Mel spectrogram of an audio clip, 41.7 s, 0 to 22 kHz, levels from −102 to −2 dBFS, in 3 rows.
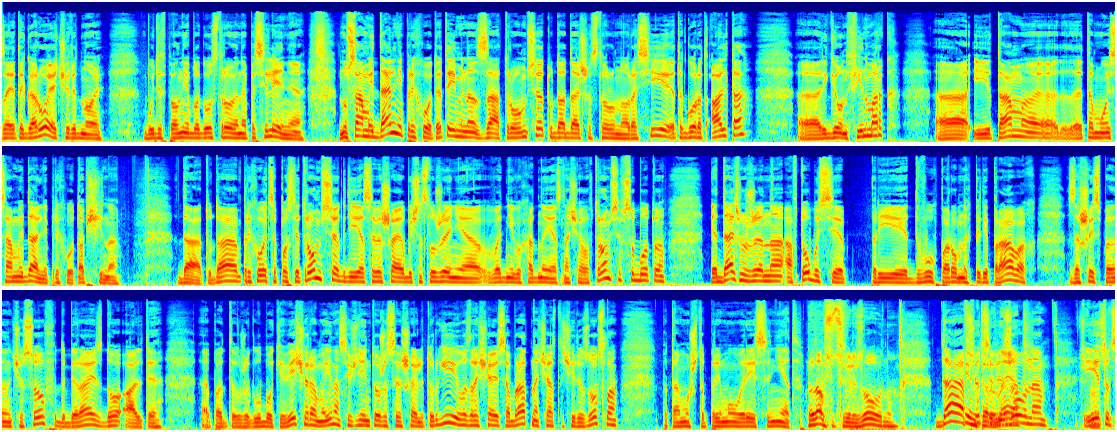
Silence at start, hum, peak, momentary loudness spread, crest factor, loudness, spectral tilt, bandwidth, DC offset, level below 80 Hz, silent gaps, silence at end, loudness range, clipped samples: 0 s; none; -2 dBFS; 9 LU; 14 dB; -16 LUFS; -5 dB/octave; 17 kHz; 0.3%; -40 dBFS; none; 0 s; 3 LU; under 0.1%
